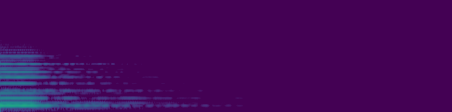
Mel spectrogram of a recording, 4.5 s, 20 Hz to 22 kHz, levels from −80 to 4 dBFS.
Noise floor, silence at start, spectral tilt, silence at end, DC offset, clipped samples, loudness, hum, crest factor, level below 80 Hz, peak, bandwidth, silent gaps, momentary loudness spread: under -90 dBFS; 0 s; -5.5 dB/octave; 3.45 s; under 0.1%; under 0.1%; -37 LUFS; none; 20 dB; under -90 dBFS; -22 dBFS; 6 kHz; none; 24 LU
